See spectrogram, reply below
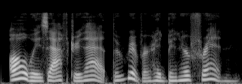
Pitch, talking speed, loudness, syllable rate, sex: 185 Hz, 225 wpm, -19 LUFS, 5.4 syllables/s, female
